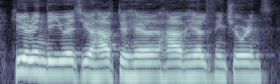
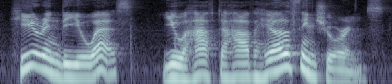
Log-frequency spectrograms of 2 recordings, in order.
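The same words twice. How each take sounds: First: It runs on with no pause after "U S". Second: There is a clear pause after "U S". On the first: The speaker calls it wrong. "don't read it like this" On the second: The speaker calls it right. "Please observe that comma"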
